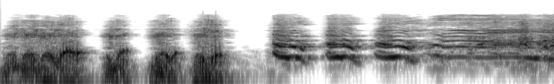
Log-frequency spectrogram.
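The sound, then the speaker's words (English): A voice imitates a woman snoring: four quick, rhythmic, raspy snorts, followed by several wavering, nasal, whistling tones that trail into a drawn-out moan. “is downstairs eating and her nose is up here snoring.”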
